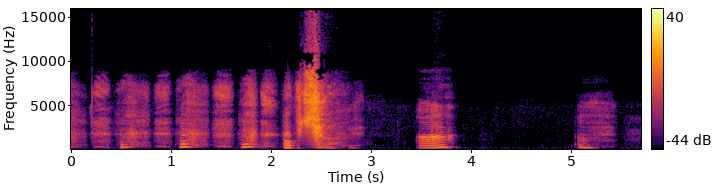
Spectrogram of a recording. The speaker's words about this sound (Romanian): Ce e? Îmi vine să strănut. Țineți-vă pentru Dumnezeu. O să speriați pe majestatea sa.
